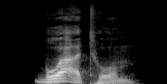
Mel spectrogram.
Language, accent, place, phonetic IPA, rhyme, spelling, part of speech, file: German, Germany, Berlin, [ˈboːɐ̯ʔaˌtoːm], -oːɐ̯ʔatoːm, Boratom, noun, De-Boratom.ogg
- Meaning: boron atom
